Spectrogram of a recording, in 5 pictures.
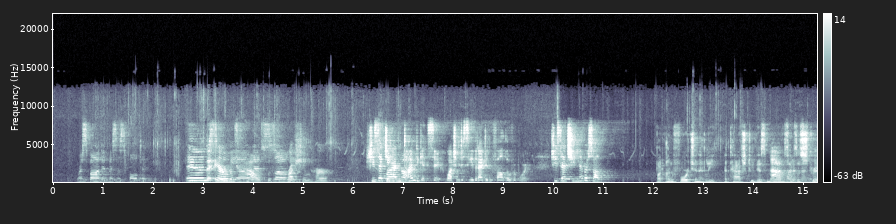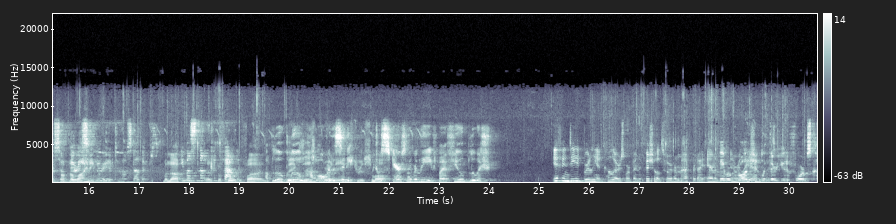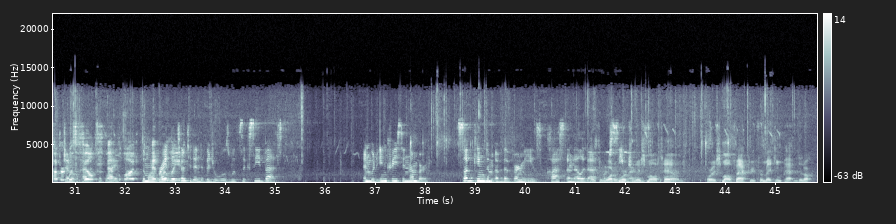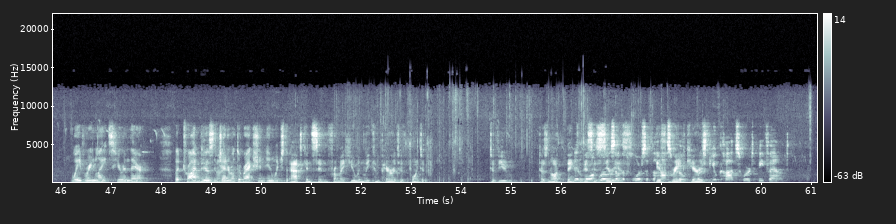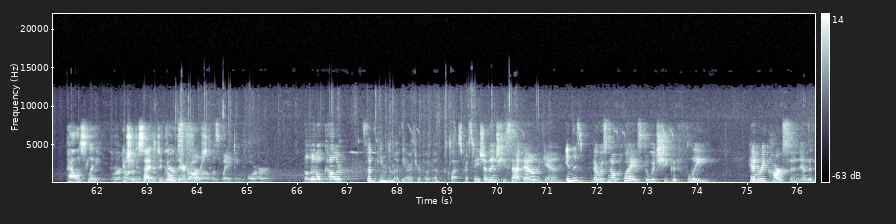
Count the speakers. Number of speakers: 9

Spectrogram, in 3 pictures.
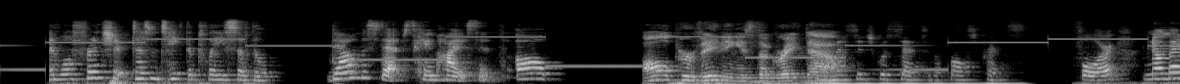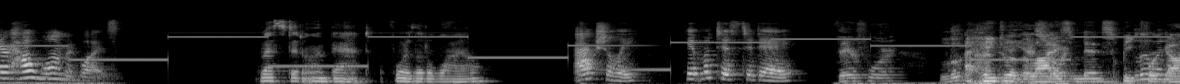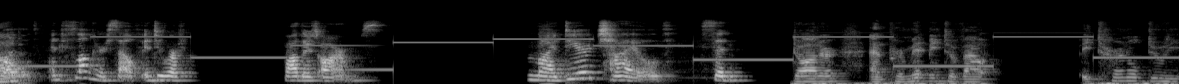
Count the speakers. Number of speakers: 9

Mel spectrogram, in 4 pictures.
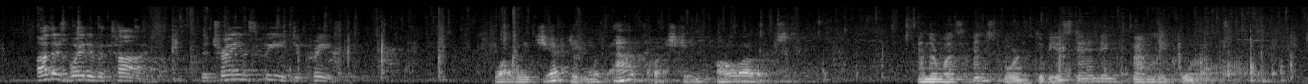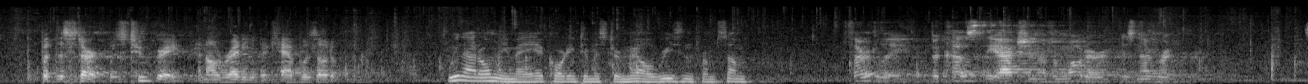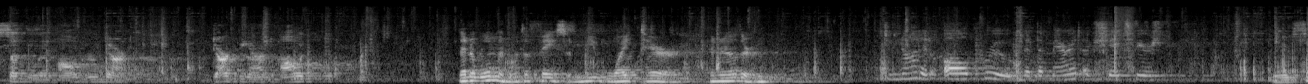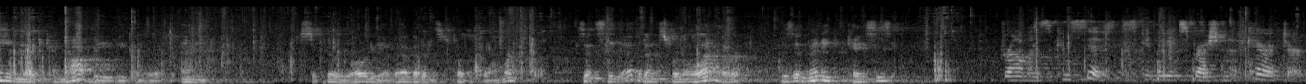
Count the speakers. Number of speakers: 9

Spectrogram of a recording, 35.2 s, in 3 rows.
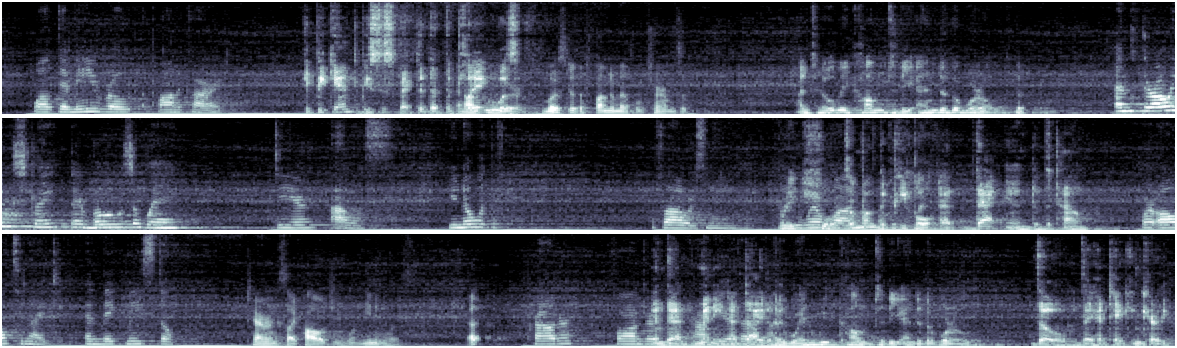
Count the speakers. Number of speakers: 5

